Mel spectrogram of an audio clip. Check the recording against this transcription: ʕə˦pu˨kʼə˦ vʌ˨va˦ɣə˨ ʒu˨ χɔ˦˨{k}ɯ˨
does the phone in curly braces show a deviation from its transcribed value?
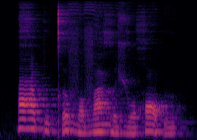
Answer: yes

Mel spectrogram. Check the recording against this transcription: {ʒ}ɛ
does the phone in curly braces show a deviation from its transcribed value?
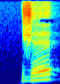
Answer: no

